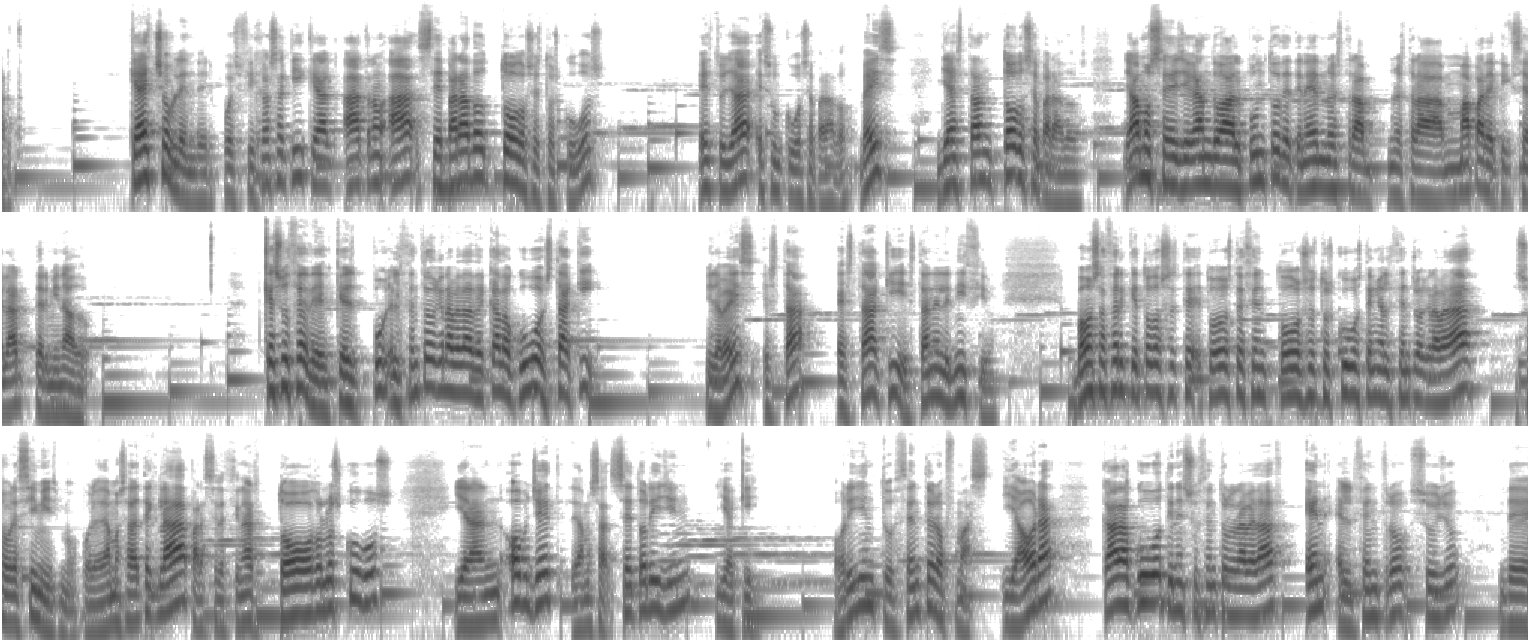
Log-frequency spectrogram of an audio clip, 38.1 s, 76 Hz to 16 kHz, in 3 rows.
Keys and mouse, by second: 4.8-5.2 drag, 6.5 right click, 10.5 ctrl+z, 18.1-19.5 right drag, 20.9 ctrl+z, 26.7 a, 29.6-33.7 drag.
